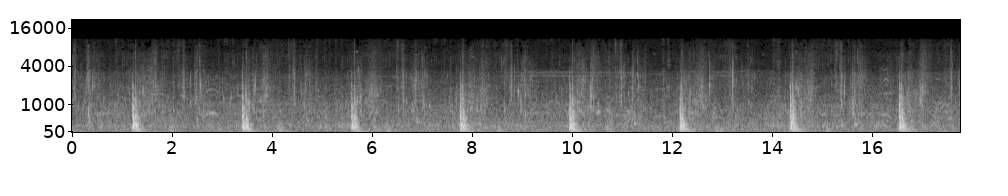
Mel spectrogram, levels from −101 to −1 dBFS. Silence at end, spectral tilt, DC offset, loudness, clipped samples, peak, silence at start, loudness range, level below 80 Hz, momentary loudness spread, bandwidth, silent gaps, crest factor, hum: 0 s; -8 dB/octave; under 0.1%; -27 LUFS; under 0.1%; -4 dBFS; 0 s; 4 LU; -46 dBFS; 20 LU; 10.5 kHz; none; 24 dB; none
